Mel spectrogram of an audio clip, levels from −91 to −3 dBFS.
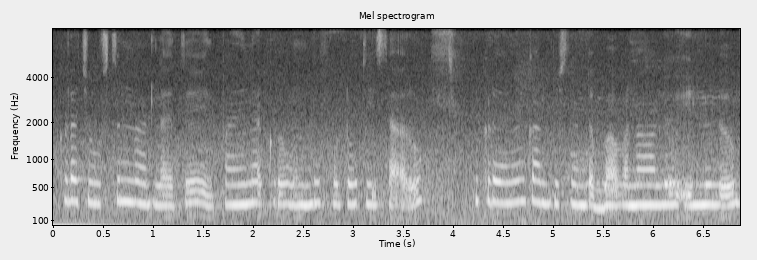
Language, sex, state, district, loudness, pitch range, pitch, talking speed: Telugu, female, Telangana, Karimnagar, -15 LUFS, 265-290 Hz, 280 Hz, 120 wpm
